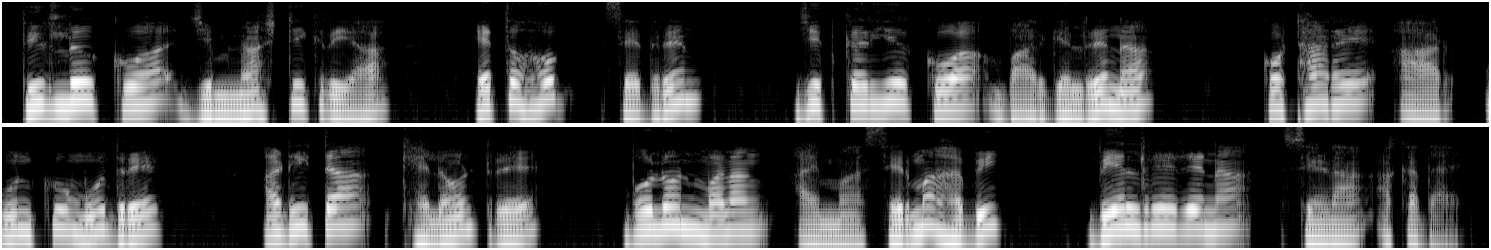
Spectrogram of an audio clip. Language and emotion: Santali, neutral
